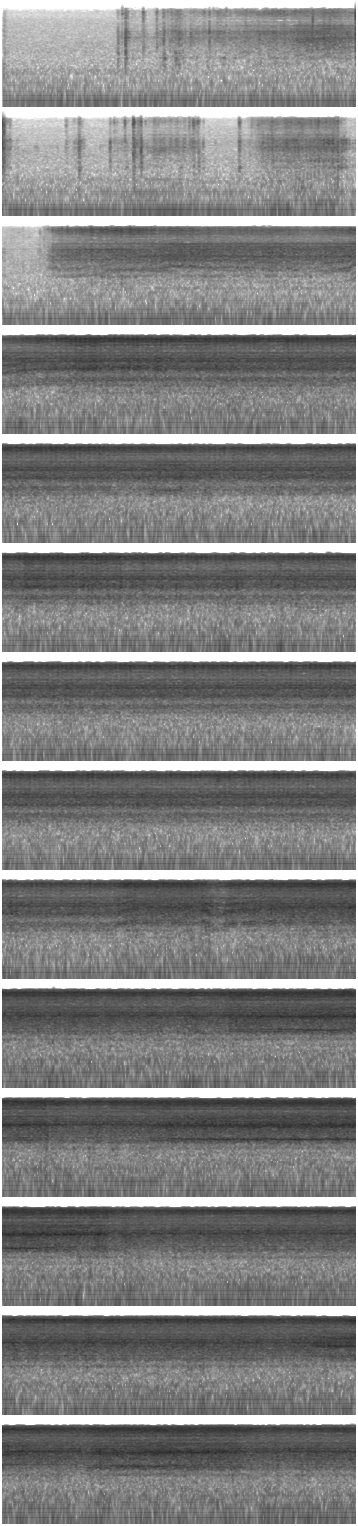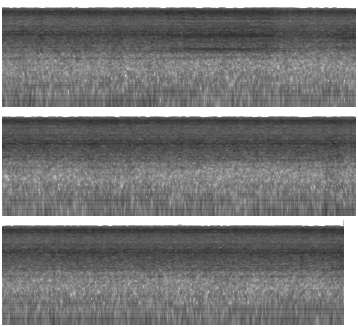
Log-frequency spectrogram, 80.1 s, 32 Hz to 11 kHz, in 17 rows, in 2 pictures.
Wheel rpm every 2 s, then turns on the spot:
10, 30, 20, 10, 20, 70, 80, 150, 160, 160, 160, 170, 160, 160, 160, 160, 160, 160, 160, 170, 200, 230, 230, 230, 230, 220, 230, 230, 240, 230, 230, 230, 230, 230, 220, 230, 230, 230, 230, 230.
8-10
